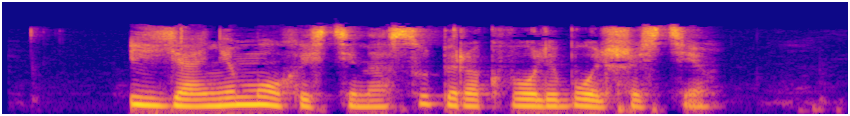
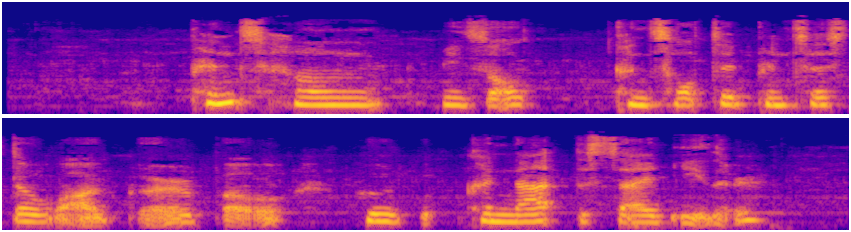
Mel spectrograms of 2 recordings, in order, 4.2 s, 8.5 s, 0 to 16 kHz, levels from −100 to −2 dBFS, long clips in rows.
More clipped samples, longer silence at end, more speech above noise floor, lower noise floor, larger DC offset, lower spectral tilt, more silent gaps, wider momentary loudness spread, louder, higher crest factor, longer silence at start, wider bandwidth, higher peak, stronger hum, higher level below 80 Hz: neither; first, 0.7 s vs 0.4 s; about the same, 40 dB vs 38 dB; about the same, -58 dBFS vs -58 dBFS; neither; second, -3.5 dB/octave vs -5 dB/octave; neither; second, 8 LU vs 11 LU; first, -17 LUFS vs -21 LUFS; about the same, 18 dB vs 18 dB; second, 0.65 s vs 0.95 s; second, 8.4 kHz vs 9.6 kHz; about the same, -2 dBFS vs -4 dBFS; neither; first, -56 dBFS vs -62 dBFS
